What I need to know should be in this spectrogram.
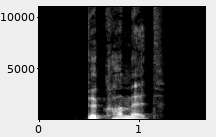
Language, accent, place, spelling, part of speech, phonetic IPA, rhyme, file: German, Germany, Berlin, bekommet, verb, [bəˈkɔmət], -ɔmət, De-bekommet.ogg
- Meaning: second-person plural subjunctive I of bekommen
